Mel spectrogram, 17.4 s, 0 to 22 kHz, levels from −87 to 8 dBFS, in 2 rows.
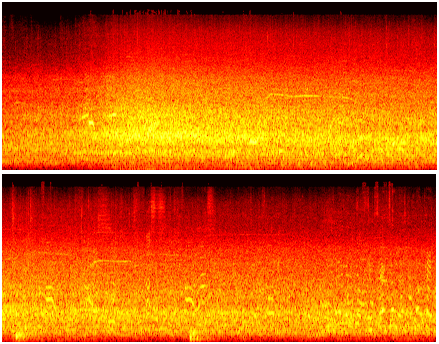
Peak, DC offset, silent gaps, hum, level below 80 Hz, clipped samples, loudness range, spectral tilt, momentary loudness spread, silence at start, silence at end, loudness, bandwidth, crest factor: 0 dBFS; under 0.1%; none; none; -46 dBFS; under 0.1%; 7 LU; -4.5 dB/octave; 9 LU; 0 s; 0 s; -12 LUFS; 16.5 kHz; 12 dB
